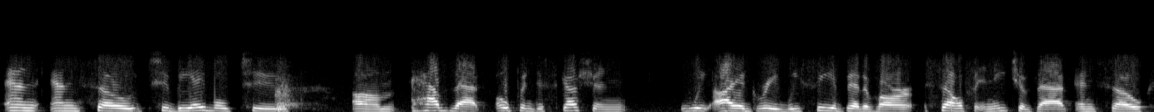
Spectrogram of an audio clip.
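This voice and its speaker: A woman caller to a radio show, chatting warmly over the phone and musing aloud, laughing easily as she shares her thoughts. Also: lowish voice, fairly even intonation, slow, dry recording. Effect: caller heard over a phone line. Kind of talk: casual call-in chat. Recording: dry, tinny phone line.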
